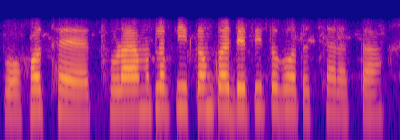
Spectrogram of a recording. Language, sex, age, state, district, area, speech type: Hindi, female, 30-45, Uttar Pradesh, Sonbhadra, rural, conversation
